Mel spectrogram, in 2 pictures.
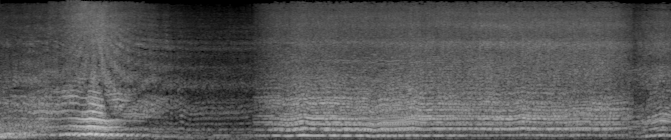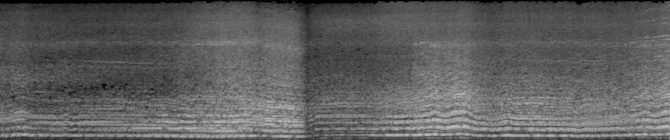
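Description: Quadcopter drone's propellers buzzing with a steady motor whine whose pitch wavers up and down. It fades a couple of seconds in and comes back strongly about four seconds in.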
